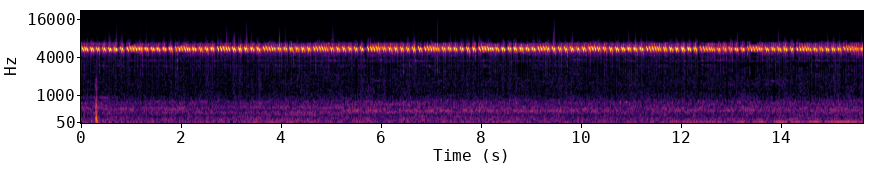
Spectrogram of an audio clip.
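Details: Cricket chirp used to chase off rats and as a lure call; an unbroken, high-pitched pulsing trill runs throughout at even loudness, with a faint low hum beneath.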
